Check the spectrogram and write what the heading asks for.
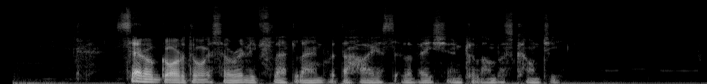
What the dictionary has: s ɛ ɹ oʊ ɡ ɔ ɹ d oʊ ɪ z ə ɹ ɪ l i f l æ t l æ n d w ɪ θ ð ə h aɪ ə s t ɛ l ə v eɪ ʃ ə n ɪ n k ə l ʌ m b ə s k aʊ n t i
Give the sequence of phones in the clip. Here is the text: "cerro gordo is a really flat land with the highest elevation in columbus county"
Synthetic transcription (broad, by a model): s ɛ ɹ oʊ ɡ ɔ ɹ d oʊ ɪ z ə ɹ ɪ l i f l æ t l æ n d w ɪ ð ə h aɪ ə s t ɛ l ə v eɪ ə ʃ ɪ n k ə l ʌ m b ə s k aʊ n t i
